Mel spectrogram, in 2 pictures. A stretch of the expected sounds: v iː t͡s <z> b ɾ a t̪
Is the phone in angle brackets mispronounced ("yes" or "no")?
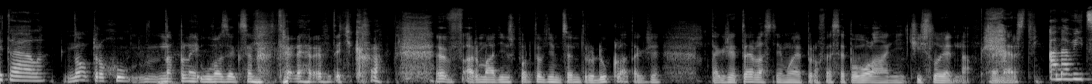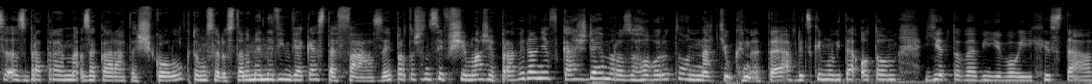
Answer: no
